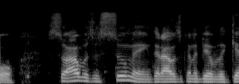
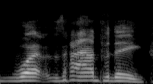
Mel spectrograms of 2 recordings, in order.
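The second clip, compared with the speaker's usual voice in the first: bewildered disbelief; 3 semitones higher, 3 dB louder than usual. Retold or imitated. Stunned by the coach's verdict.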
